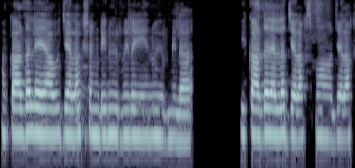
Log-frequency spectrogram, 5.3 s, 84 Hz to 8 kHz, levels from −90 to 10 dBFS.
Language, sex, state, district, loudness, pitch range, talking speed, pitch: Kannada, female, Karnataka, Mysore, -18 LUFS, 195-215 Hz, 170 wpm, 205 Hz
